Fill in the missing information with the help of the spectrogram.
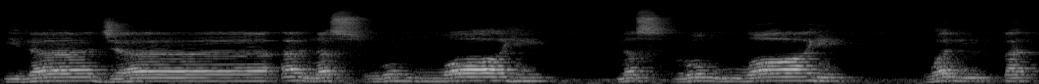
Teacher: اذا جا کو لمبا 5 الف کی مقدار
